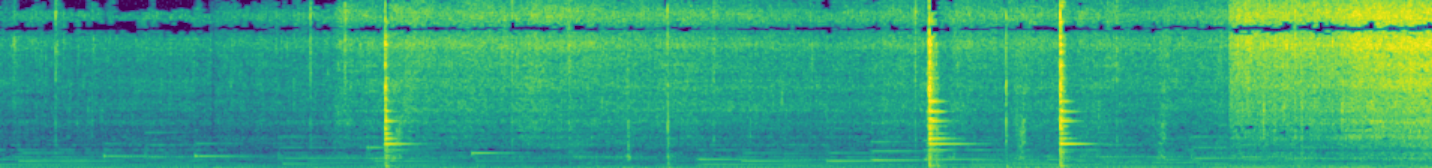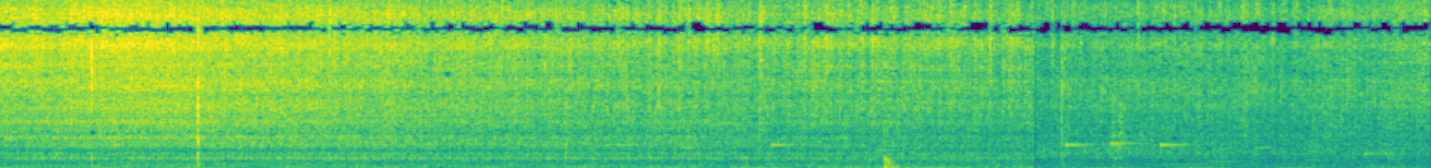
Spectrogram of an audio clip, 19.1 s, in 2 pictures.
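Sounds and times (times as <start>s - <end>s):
food sizzling in frying pan: 2.3s - 4.8s, 8.2s - 19.0s
loud hiss of cream poured: 8.2s - 14.8s.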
